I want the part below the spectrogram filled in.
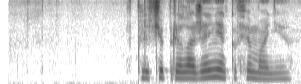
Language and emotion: Russian, neutral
